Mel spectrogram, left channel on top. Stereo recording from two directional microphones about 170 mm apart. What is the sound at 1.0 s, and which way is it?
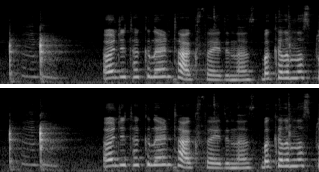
A woman's voice, 10° right (ahead or behind).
